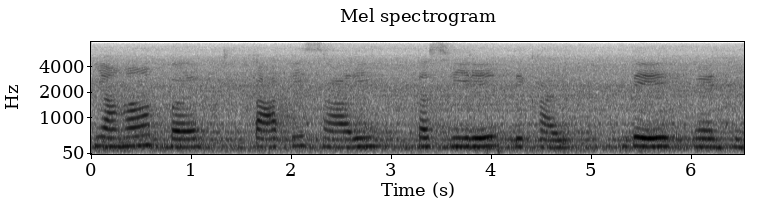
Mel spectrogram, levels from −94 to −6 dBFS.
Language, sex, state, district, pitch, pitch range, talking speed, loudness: Hindi, female, Madhya Pradesh, Dhar, 220 Hz, 210-230 Hz, 75 wpm, -16 LUFS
